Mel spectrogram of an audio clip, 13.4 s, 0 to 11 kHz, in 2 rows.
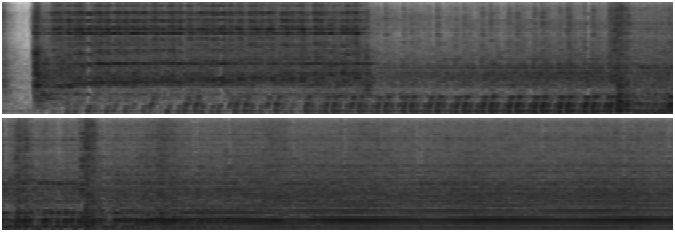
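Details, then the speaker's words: Yard-sale John Deere LX178 with a liquid-cooled engine (owner believes Kawasaki), hydrostatic drive, 44-inch deck: cranks and catches quickly, then settles into a slow, low-pitched idle short of revs. Low idle speed; more rpm needed. "downstate but we need more rpm"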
